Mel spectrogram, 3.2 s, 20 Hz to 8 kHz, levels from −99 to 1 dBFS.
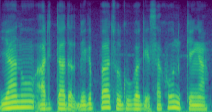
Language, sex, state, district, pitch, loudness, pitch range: Garo, male, Meghalaya, West Garo Hills, 120 Hz, -16 LUFS, 110-145 Hz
